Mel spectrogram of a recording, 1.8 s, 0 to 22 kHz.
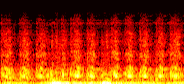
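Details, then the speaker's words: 2012 Mini Cooper 1.6 manual with new fuel pump, code 002BFA high-pressure fuel low, rail pressure about 21 psi, fuel line dry: steady cranking about seven beats a second that never catches, crank no start from no fuel pressure. "it says we got fuel but I don't think we have any fuel coming up"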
